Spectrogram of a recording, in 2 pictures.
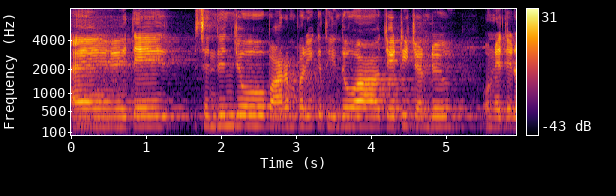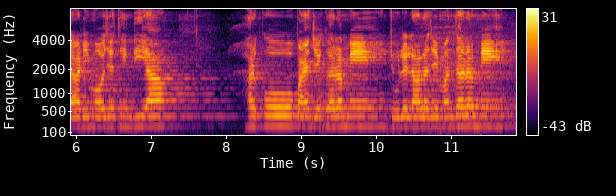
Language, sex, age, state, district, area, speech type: Sindhi, female, 45-60, Gujarat, Junagadh, urban, spontaneous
